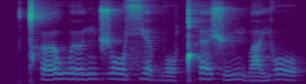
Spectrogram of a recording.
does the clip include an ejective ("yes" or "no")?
no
